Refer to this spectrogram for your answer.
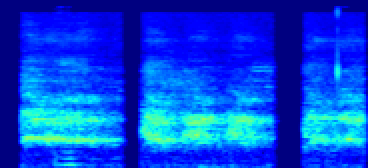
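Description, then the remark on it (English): A dog lets out three loud, drawn-out barks separated by brief pauses, the final one cut short, with no talking over them. “Shut your hungry ass dog up, please.”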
